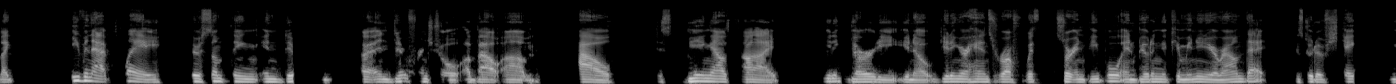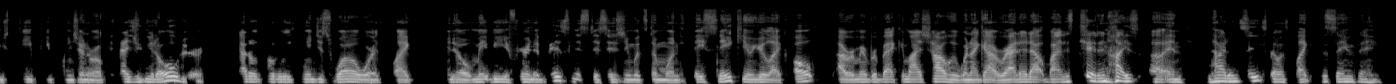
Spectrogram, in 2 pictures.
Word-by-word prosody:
like, 110 -1 -2 0.6
even 175 -1 +5
at 125 -5 0 0.2
play, 115 -7 0 0.3
there's 135 -3 +3
something 135 -5 +1
indifference 125 +1 +2 0.7
uh, - - +2
and 115 0 0
differential 130 -6 -3
about, 110 -1 +1
um, 105 -3 0 0.5
how 105 -5 +3 0.4
just - - -12
being 140 0 +5
outside, 115 -5 0 0.5
getting 140 0 +1
dirty, 120 -4 +2
you 115 - +1
know, 100 -1 0
getting 130 +3 +1
your 125 - +3
hands 125 -2 0
rough 120 -4 +1
with 120 0 -3
certain 115 -3 +2
people 140 +5 +1
and 110 -2 +2
building 120 +2 +2
a - - -1
community 115 +1 +1
around 110 +5 +1
that 135 0 0 0.3
can 115 - -7
sort 130 -2 +1
of 110 -3 0
shape 130 +3 -4
how - - -12
you - - +1 0.2
see 115 -2 -3
people - - -11
in 105 - +1
general. 105 -2 0
'Cause 110 - -26
as 120 -1 0
you 125 - +1
get 120 -1 +1
older, 170 - +4 0.4
that'll 125 -2 0
totally 120 -1 0
change 115 -1 0
as 110 - -6
well, 125 -1 +3
where 110 -1 +2
it's 105 - -6
like, 100 -1 -1 0.4
you 115 - -1
know, 105 -1 +3
maybe 120 +1 +2
if 110 - -1
you're 120 - +3
in 115 - +2
a - - +1
business 155 -8 0
decision 110 -1 -2
with 105 -1 0
someone, 105 -2 +1
they 120 0 +1
snake 135 +7 0
you 120 - +2
and 110 - +1
you're 115 - +3
like, 100 -3 -2
"Oh, - - +3 0.2
I - - +1
remember 115 +2 +1
back 115 +1 -2
in 120 - -2
my 115 -1 +1
childhood 120 -3 +1
when 105 0 +3
I 105 - +2
got 110 0 +1
ratted 110 +3 +3
out 115 -1 0
by 115 0 0
this 130 +2 0
kid 155 - +4
in 145 - +7
high 135 +3 +5
s 145 - -5 0.2
uh, 120 - +1
in 115 -1 +1 0.3
hide 140 +2 +5
and 140 0 +4
seek," 170 +5 +1
so 120 - +2
it's, 115 - -5
like, 115 -1 -2
the 130 - -3
same 125 -1 0
thing. 110 -3 -5
120 Hz, 220 wpm, -23 LUFS, 110-125 Hz, 0.7 s, in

